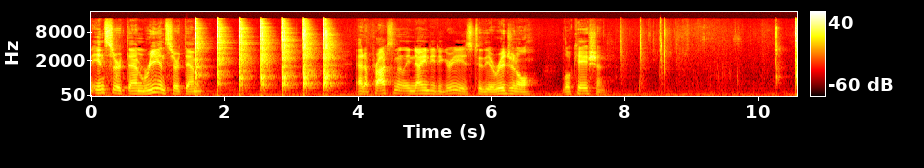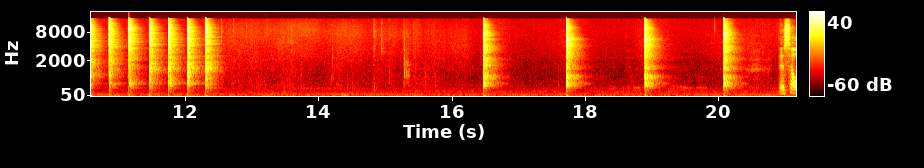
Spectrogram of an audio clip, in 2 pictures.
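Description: A man taps a wooden post with a small hammer in quick, sharp knocks.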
